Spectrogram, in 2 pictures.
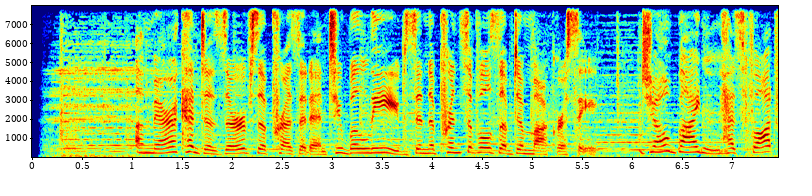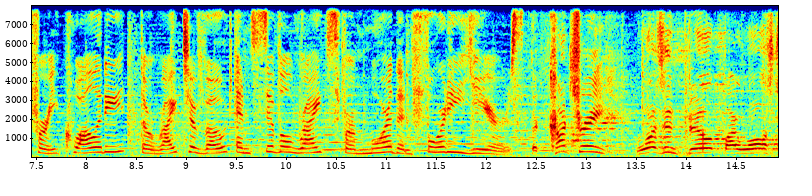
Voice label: women political

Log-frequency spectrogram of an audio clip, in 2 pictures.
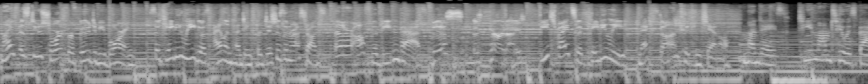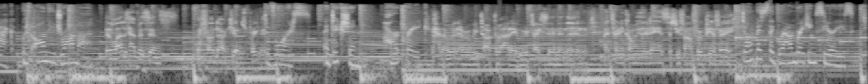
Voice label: women promos

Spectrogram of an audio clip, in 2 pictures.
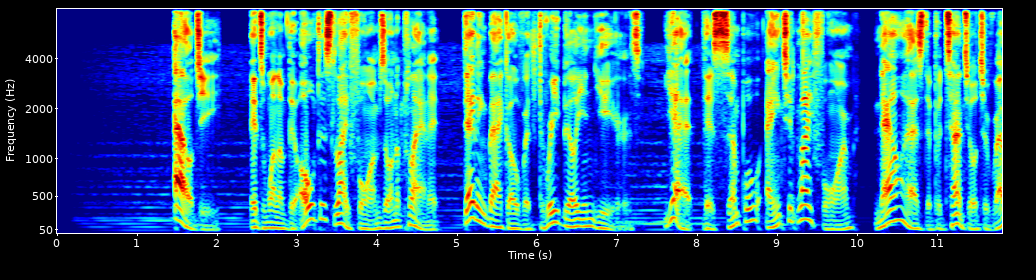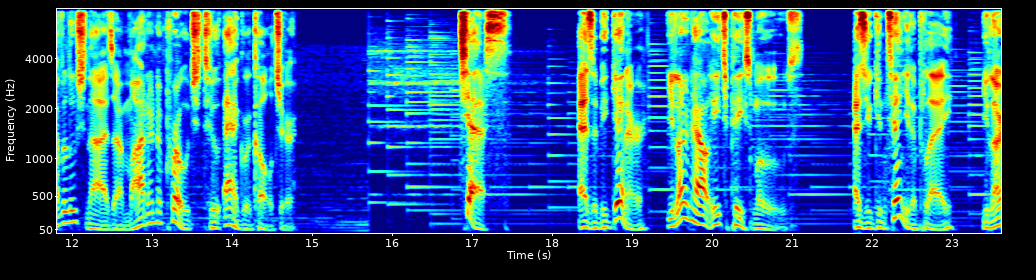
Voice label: african american narration

